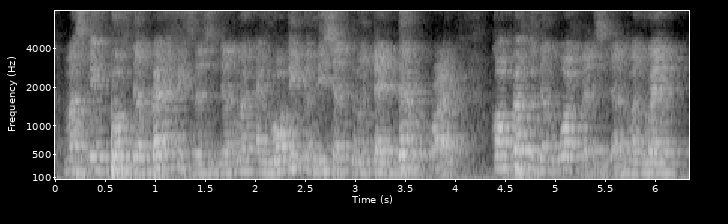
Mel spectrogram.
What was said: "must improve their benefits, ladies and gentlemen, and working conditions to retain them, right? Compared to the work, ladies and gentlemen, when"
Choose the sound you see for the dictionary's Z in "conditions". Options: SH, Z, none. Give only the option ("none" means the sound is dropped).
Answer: none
